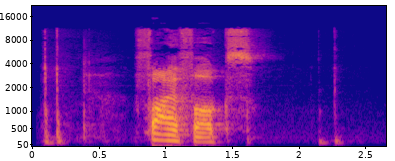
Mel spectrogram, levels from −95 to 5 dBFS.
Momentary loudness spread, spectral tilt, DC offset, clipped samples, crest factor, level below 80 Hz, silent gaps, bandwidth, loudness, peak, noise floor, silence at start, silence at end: 22 LU; -4 dB/octave; under 0.1%; under 0.1%; 20 dB; -64 dBFS; none; 12 kHz; -17 LUFS; -2 dBFS; -55 dBFS; 0.1 s; 1 s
